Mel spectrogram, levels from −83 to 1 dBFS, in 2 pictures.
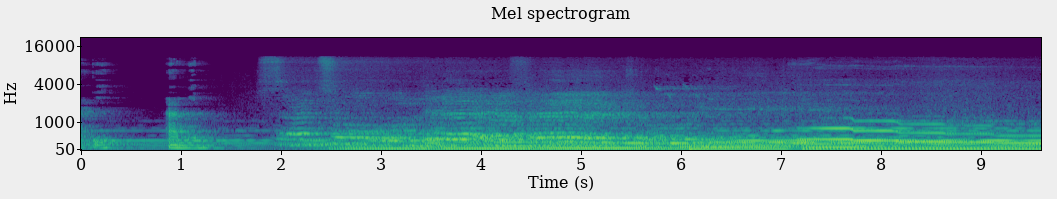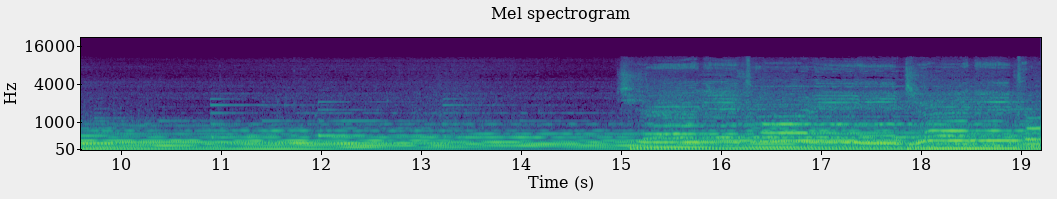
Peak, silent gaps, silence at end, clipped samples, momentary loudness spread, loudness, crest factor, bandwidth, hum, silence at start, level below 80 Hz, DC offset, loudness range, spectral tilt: -4 dBFS; none; 0 s; under 0.1%; 9 LU; -21 LUFS; 16 dB; 11.5 kHz; none; 0 s; -28 dBFS; 0.5%; 5 LU; -7.5 dB/octave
